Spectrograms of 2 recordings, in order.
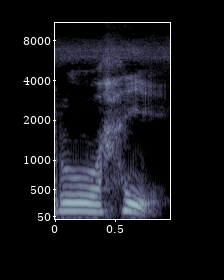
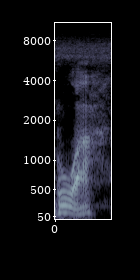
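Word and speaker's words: روح: Nah, di sini kita lihat ruhi. perlu diketahui bahwa ro ini adalah suatu tempat ya. Wow di sini adalah dimatikan ya. Ru makanya dibacanya ru bukan ruah ya.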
